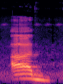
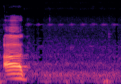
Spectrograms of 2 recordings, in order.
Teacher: زبان کی نوک اور اوپر کے سامنے کے 2 دانتوں کی جڑ سے ان کا مخرج نکلتا ہے۔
